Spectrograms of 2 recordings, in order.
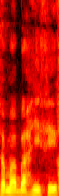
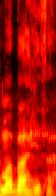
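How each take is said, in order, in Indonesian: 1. Kata itu berakhir dengan vokal 'i'. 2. Kata itu berakhir dengan vokal 'a'.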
